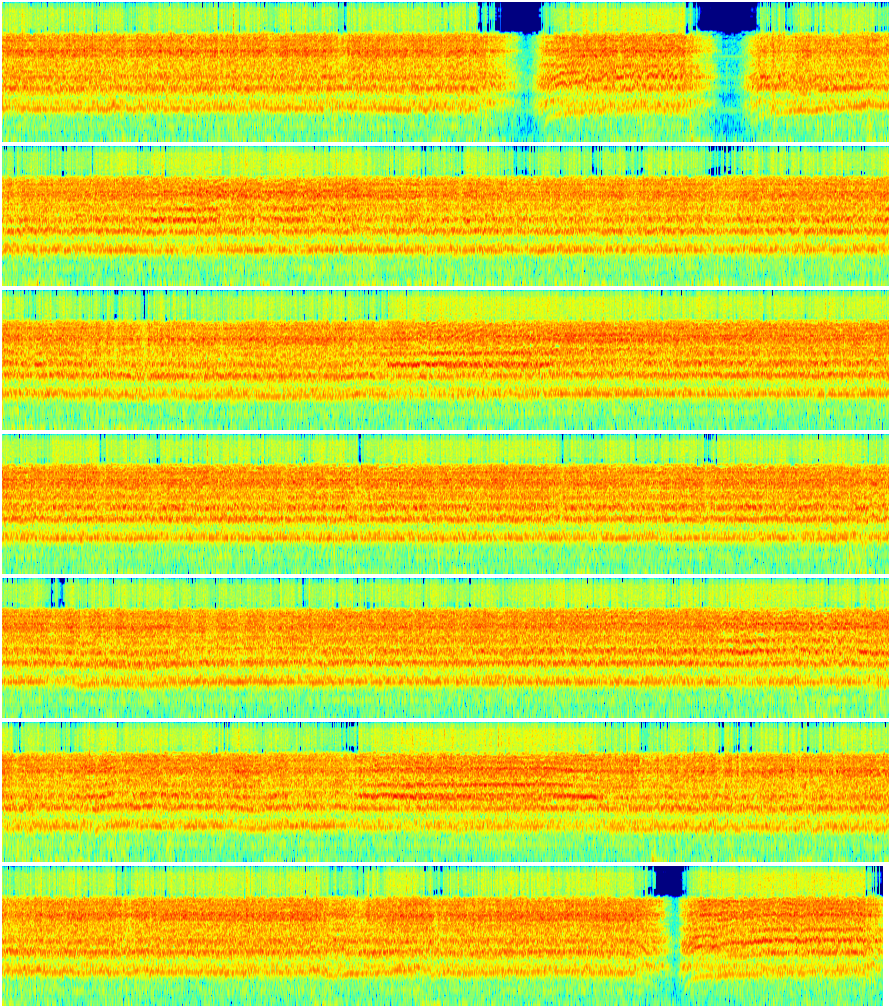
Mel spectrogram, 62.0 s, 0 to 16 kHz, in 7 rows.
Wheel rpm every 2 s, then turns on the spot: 200, 200, 140, 140, 220, 220, 230, 240, 230, 220, 210, 220, 240, 230, 230, 230, 240, 230, 220, 230, 230, 230, 220, 230, 210, 210, 210, 200, 200, 180, 160.
none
